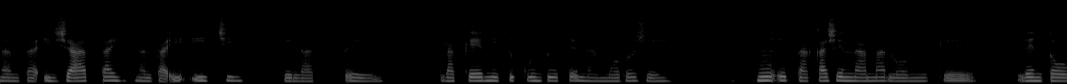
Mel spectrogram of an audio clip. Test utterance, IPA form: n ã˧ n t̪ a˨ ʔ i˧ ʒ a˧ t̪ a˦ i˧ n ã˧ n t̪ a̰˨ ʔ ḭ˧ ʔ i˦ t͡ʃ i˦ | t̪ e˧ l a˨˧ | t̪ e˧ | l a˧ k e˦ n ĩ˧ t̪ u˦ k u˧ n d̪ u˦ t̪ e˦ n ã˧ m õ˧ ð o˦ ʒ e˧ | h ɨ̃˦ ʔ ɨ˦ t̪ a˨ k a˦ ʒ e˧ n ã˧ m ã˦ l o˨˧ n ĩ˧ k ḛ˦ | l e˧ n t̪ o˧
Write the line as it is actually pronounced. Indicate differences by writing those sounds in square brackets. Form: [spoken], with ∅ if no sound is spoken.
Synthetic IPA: n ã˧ n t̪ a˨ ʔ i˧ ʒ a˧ t̪ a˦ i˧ n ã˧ n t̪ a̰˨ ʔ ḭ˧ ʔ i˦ t͡ʃ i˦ | t̪ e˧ l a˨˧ | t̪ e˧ | l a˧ k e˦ n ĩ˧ t̪ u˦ k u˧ n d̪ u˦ t̪ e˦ n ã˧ m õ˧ ð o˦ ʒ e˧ | h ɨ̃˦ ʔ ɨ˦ t̪ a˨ k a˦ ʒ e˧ n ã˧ m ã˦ l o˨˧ n ĩ˧ k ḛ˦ | l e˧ n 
